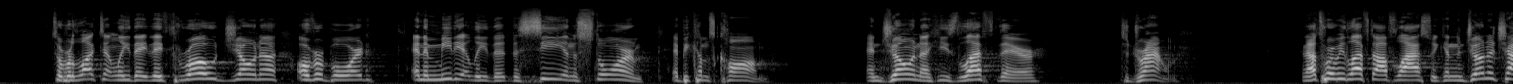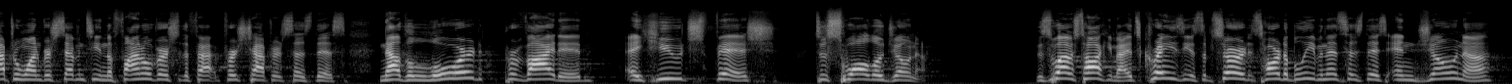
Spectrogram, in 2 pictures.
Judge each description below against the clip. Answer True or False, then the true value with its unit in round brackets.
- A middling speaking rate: True (165 wpm)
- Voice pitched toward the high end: True (215 Hz)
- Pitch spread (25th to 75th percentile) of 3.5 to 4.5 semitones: False (4.9 semitones)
